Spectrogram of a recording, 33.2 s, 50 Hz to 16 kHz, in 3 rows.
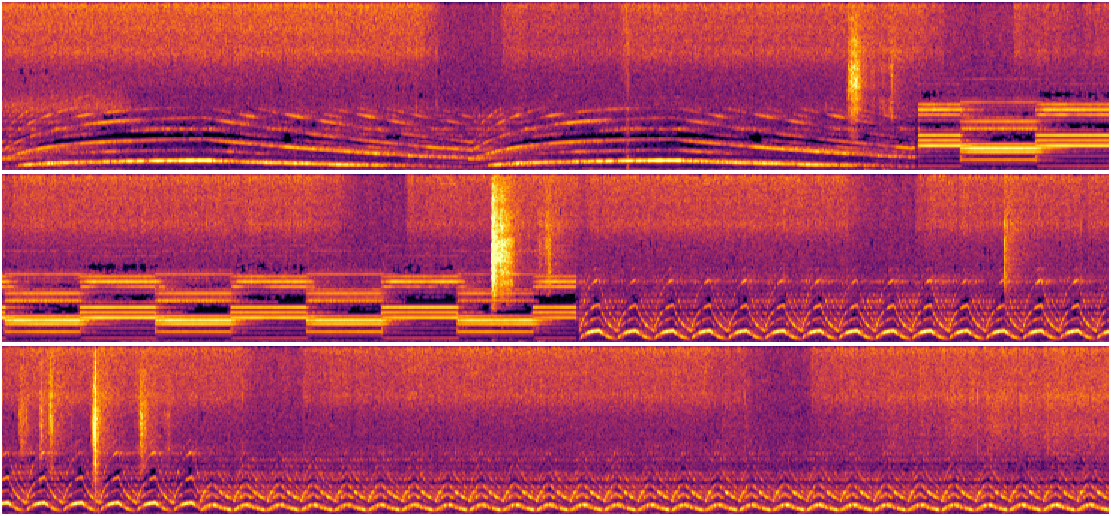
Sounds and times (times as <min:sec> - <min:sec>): Ambulance (siren): 0:00.0 - 0:33.2
Police car (siren): 0:00.0 - 0:33.2.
